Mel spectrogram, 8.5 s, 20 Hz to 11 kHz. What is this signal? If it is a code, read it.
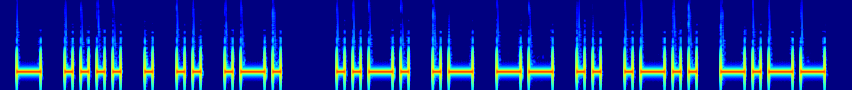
Morse code, heard as a keyed tone, about 15 wpm, 700 Hz. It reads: THEIR FAMILY
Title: Sentences from Top 1200 Words 15wpm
